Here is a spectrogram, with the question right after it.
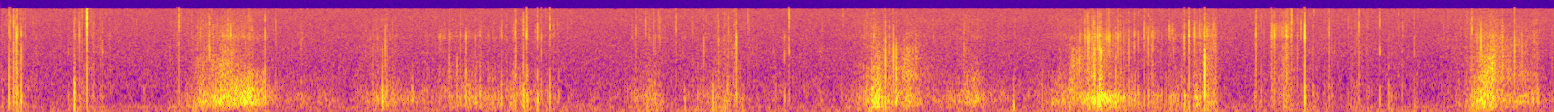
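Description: A thin wooden stick held by gloved fingers scratches inside the canal of a small, soft silicone ear on a binaural microphone. The result is close, dry rustling and scraping with faint crackles, centered in the low-mid range. Several louder, swelling scrapes rise out of a steady quiet rustle.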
